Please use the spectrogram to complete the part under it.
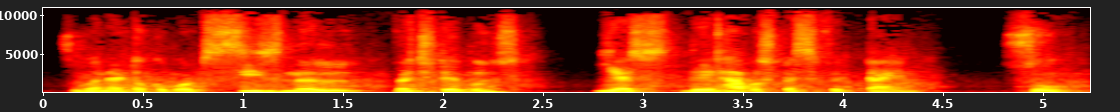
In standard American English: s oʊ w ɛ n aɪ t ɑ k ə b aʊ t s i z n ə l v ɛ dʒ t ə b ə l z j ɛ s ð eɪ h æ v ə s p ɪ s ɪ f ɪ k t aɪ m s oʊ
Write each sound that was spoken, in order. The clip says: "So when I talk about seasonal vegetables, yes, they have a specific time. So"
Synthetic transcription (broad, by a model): s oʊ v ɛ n aɪ t ɑ k ə b aʊ t s i z n ə l v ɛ dʒ t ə b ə l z j ɛ s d eɪ h æ v ə s p ɪ s ɪ f ɪ k t aɪ m s oʊ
